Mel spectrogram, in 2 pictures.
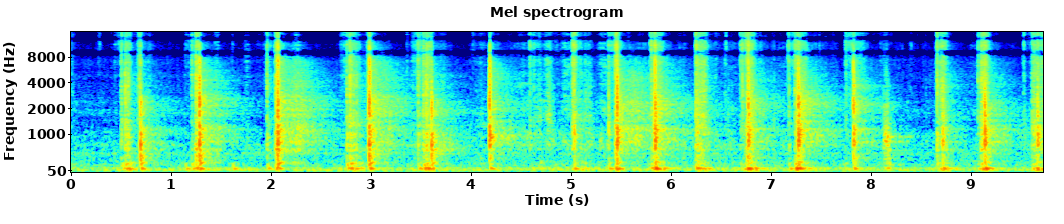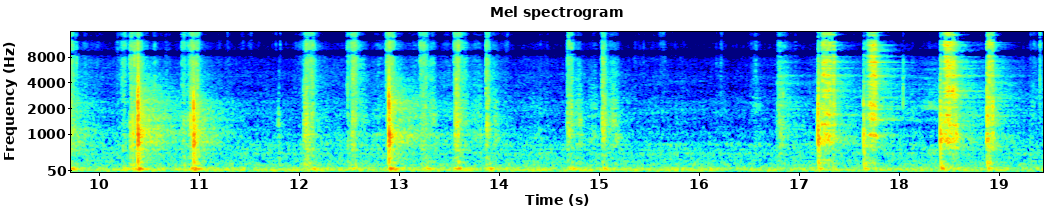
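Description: Quick rhythmic knife chops on a cutting board as an onion is cut, a steady run of crisp close taps with a brief pause before a final burst, no talking.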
